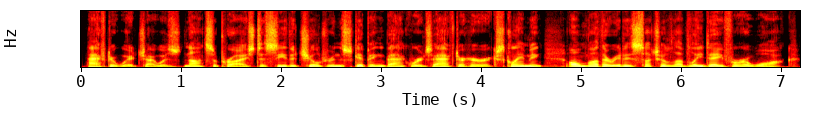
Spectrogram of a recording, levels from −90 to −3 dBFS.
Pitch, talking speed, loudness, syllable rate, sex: 90 Hz, 215 wpm, -20 LUFS, 5.6 syllables/s, male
